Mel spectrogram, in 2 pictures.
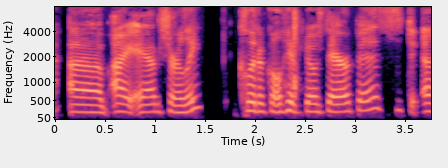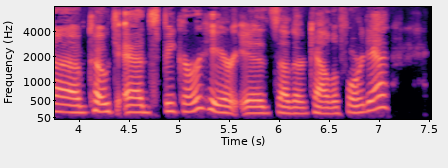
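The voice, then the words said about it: Slightly congested voice from a cold. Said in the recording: “As you can tell, I have a little bit of a cold today.”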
